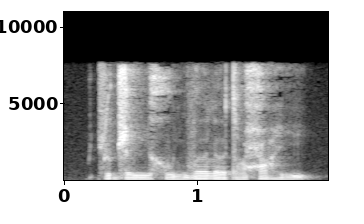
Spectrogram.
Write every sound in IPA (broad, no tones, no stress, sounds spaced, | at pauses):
t͡ɕ u ɖ͡ʐ ɪ l ɲ ə x u ɲ v əː l əː d ɑ ħ ɑ ɦ i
